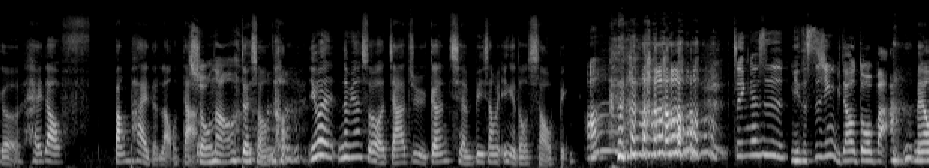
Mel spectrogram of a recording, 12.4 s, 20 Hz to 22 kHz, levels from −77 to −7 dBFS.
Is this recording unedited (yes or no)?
yes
